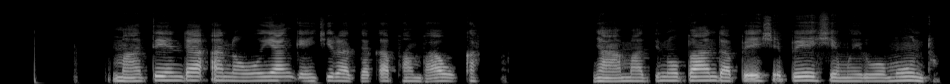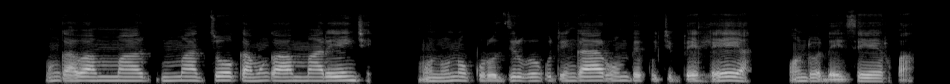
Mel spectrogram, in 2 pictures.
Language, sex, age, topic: Ndau, male, 36-49, health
